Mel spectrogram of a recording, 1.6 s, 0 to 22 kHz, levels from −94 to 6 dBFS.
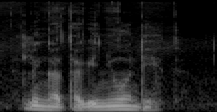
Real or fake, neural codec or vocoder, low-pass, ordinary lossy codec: real; none; none; none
